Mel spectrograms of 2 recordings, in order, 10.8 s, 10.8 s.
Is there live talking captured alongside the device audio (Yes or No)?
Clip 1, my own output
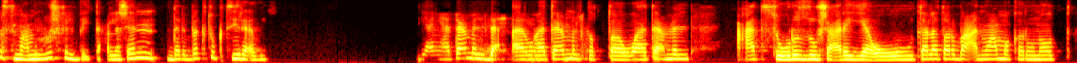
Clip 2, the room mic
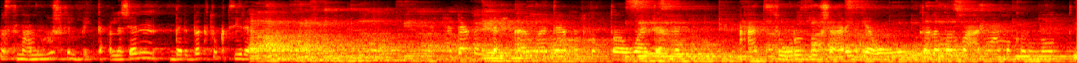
Yes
